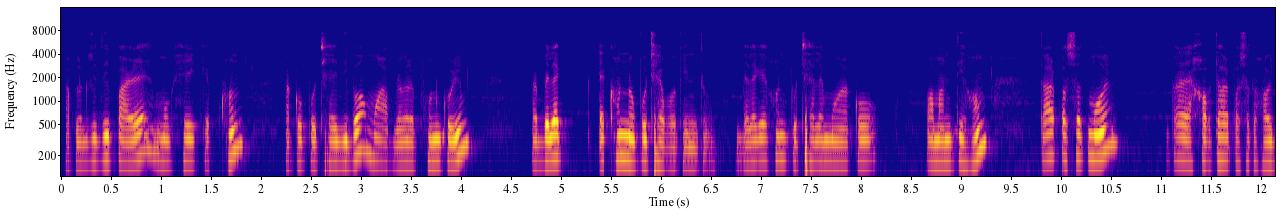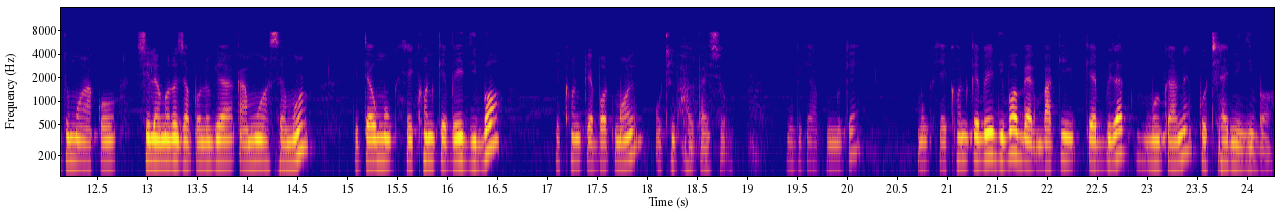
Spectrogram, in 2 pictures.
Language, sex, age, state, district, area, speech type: Assamese, female, 60+, Assam, Biswanath, rural, spontaneous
